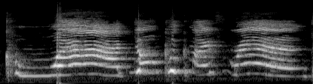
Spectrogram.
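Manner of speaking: very high, loud quacking yell; desperate shout. Acted. Duck defends Gander from Fox, desperate shout. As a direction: scream to save your friend.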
